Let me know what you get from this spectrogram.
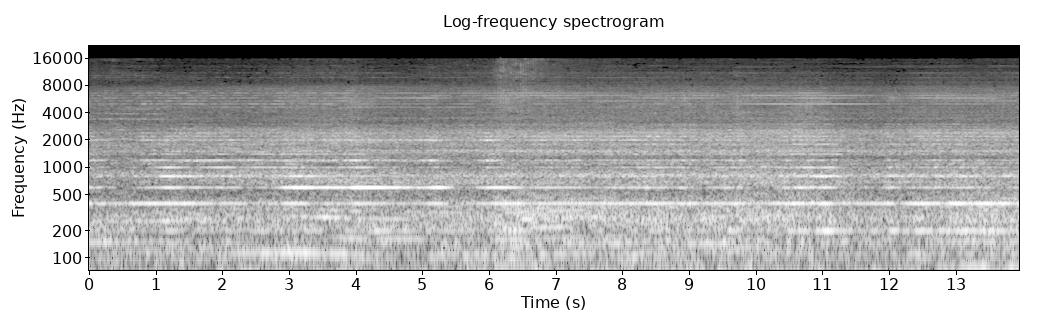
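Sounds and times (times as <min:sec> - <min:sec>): cnc router machine whine: 0:00.0 - 0:13.9.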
